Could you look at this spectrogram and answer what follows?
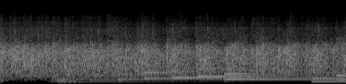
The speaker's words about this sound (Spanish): Quiero que le des un aplauso al Espíritu Santo. Vamos fuerte, fuerte ese aplauso.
